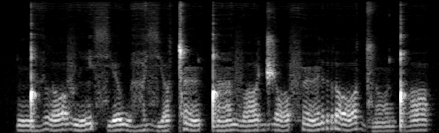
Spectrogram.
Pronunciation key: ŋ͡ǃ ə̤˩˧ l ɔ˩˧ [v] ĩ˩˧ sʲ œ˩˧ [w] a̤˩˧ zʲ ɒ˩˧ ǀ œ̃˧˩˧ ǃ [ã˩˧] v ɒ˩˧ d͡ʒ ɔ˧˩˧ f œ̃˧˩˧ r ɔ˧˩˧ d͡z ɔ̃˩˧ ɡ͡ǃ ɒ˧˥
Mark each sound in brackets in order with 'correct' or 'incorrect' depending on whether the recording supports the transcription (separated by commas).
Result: correct, correct, correct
